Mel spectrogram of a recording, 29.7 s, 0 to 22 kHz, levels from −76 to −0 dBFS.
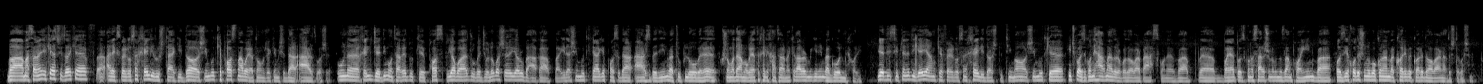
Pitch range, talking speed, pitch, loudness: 110-130 Hz, 210 wpm, 120 Hz, -20 LUFS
